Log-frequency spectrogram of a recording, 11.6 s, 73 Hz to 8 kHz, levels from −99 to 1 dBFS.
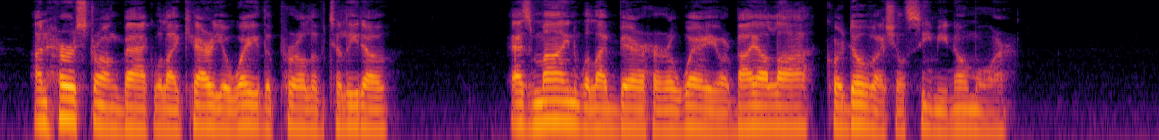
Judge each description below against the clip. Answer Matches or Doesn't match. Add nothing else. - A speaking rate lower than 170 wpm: Matches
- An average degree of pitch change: Doesn't match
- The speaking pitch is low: Matches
